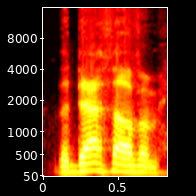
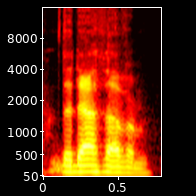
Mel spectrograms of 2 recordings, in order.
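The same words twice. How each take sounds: First: "the death of him" with a hard, loud hit on "death"; emphatic death. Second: Said in the usual way. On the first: Shown as a demonstration. Fight pick, stressing "death" loud and falling. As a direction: lean into "death" like a final verdict.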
